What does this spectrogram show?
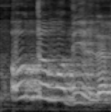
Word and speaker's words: automobile: دونك اون automobile. C'est un O fermé. Automobile. Automobile.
